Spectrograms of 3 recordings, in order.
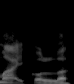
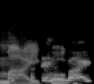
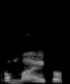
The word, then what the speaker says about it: Maico: altrove, comunque Maico, no, senza la L però, no Michael, appunto. Maico, Maico.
